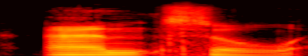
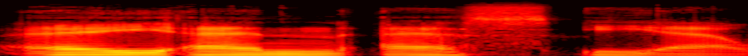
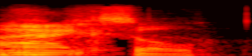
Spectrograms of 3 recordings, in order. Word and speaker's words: Ansel: you say Hansel or actually say his name again Ansel a-n-s-e-l Ansel so not not Axel Ansel no it would be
